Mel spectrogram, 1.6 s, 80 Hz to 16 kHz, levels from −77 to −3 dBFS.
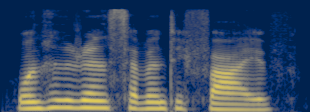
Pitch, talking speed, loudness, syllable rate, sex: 200 Hz, 155 wpm, -16 LUFS, 5.8 syllables/s, female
